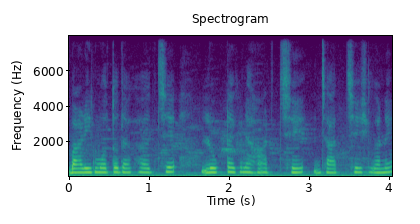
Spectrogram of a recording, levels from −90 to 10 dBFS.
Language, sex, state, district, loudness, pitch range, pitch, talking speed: Bengali, female, West Bengal, Paschim Medinipur, -19 LUFS, 230-245 Hz, 240 Hz, 135 wpm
